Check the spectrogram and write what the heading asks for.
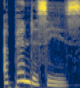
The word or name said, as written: appendix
